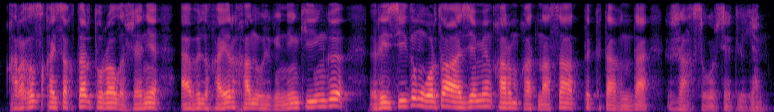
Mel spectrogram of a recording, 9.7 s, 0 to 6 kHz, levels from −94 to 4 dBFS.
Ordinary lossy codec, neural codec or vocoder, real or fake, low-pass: none; none; real; 5.4 kHz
